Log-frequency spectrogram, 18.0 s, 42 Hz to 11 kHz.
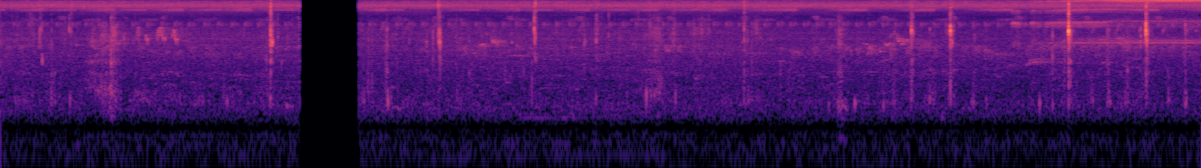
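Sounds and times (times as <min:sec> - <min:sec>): chewing: 0:00.4 - 0:01.9, 0:05.4 - 0:06.7, 0:08.7 - 0:11.5, 0:12.4 - 0:18.0
insects droning: 0:05.4 - 0:18.0.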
